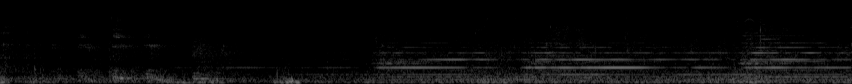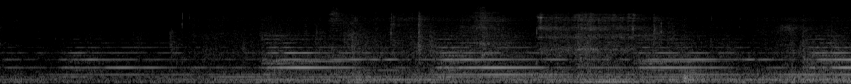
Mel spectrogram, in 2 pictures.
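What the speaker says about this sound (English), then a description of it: "And now let us enter into worship with the ringing of the bell." A church bell rings out repeatedly at the start of a Sunday worship service, its sustained metallic tones layering and swelling over several seconds after a brief stretch of quiet room sound.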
